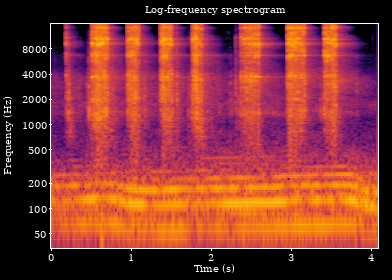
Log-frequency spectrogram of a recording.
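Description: A ratchet wrench undoing bolts on the bypass valve of a 2008 Subaru Outback XT turbo, clicking in seven short, sharp bursts of rapid pawl ticks, close and loud with brief pauses between strokes.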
